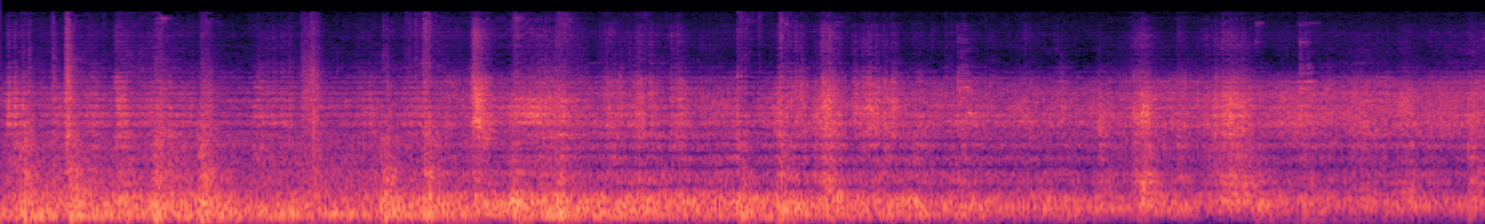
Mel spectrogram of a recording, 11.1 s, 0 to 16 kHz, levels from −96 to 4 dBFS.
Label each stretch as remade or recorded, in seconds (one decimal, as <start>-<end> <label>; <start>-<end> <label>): 0.0-3.3 recorded; 3.3-4.4 remade; 4.4-8.3 recorded; 8.3-9.4 remade; 9.4-11.1 recorded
